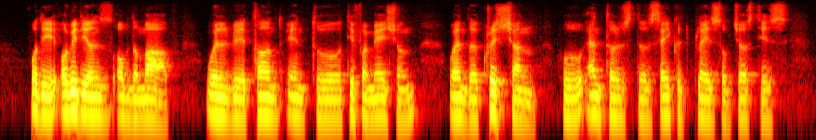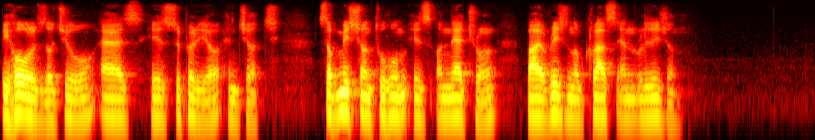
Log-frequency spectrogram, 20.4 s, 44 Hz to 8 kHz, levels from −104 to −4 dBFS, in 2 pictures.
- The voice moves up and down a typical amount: No, narrow, 1.8 semitones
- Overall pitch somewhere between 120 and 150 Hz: No, low, 105 Hz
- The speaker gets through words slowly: Yes, slow, 120 wpm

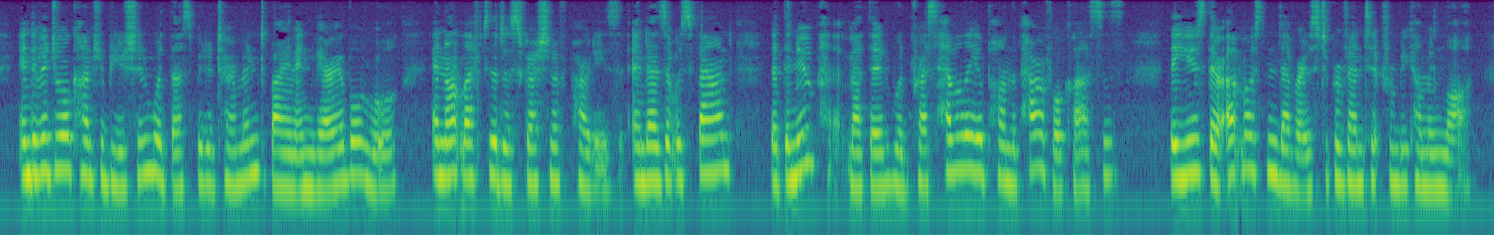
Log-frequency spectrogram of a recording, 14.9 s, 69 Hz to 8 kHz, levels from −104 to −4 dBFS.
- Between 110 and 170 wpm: No, average, 180 wpm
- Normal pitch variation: Yes, average, 3.6 semitones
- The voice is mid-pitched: No, high, 205 Hz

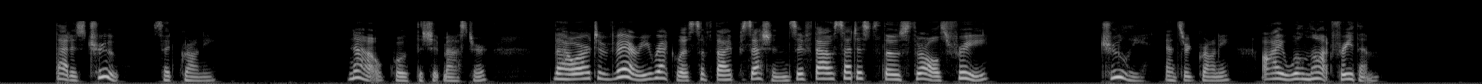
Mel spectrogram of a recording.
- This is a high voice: Yes, high, 235 Hz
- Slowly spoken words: Yes, slow, 120 wpm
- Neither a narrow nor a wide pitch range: No, wide, 6.0 semitones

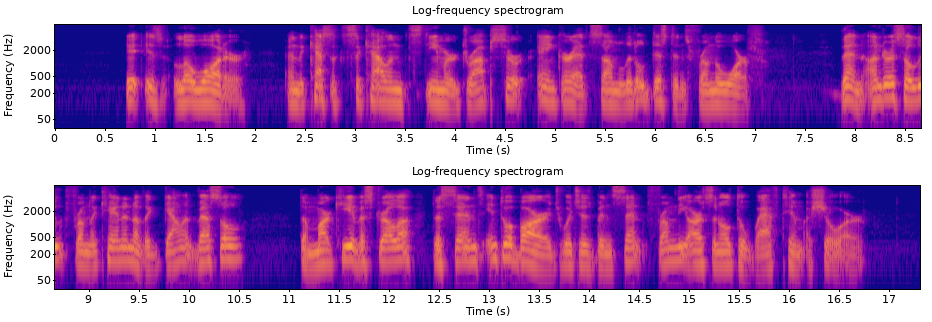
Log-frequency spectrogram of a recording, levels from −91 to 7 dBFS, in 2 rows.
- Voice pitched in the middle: No, low, 125 Hz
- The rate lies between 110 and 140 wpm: No, average, 165 wpm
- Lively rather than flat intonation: No, average, 3.7 semitones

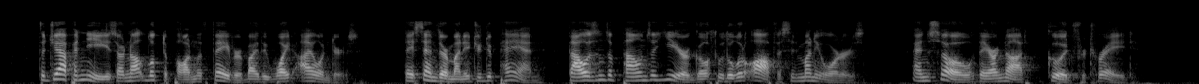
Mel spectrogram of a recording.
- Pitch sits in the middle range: Yes, medium, 160 Hz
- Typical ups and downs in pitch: No, wide, 7.2 semitones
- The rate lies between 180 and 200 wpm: Yes, average, 195 wpm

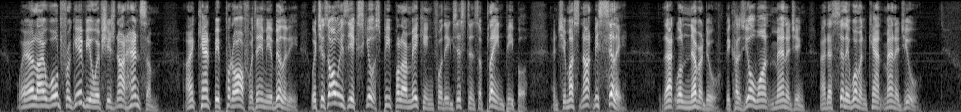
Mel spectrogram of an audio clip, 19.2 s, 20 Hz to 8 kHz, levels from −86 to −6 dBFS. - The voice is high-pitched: No, medium, 175 Hz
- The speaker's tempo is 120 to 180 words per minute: Yes, average, 160 wpm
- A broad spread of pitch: Yes, wide, 6.1 semitones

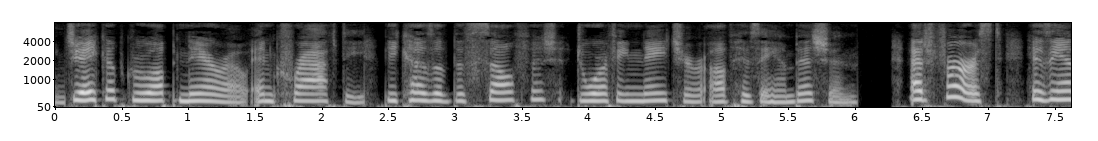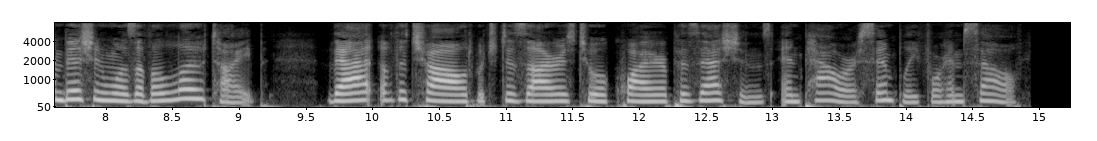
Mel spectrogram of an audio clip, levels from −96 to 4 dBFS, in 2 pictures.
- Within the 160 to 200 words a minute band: No, average, 150 wpm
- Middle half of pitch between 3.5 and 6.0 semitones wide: No, average, 2.8 semitones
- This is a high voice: Yes, very high, 250 Hz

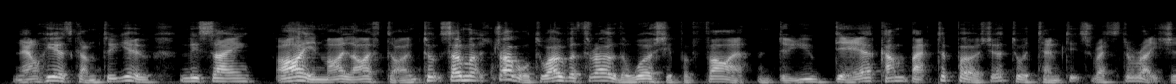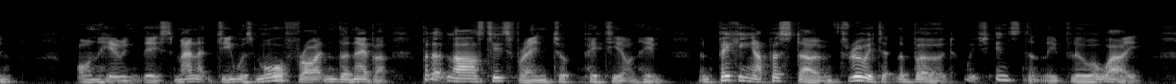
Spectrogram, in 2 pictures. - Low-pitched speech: Yes, low, 110 Hz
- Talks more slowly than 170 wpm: No, average, 180 wpm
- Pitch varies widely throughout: Yes, wide, 6.2 semitones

